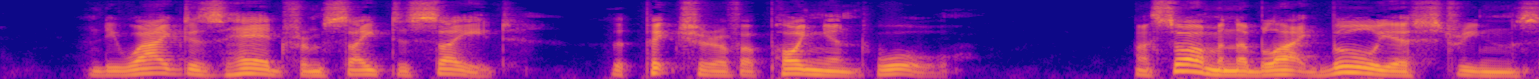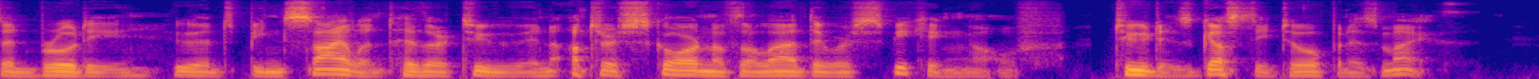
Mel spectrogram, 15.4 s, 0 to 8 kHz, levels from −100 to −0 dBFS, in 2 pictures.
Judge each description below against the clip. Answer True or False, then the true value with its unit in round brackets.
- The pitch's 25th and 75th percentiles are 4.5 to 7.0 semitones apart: True (5.0 semitones)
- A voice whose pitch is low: True (100 Hz)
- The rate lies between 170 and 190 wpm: True (180 wpm)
